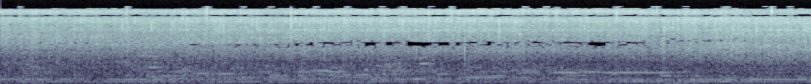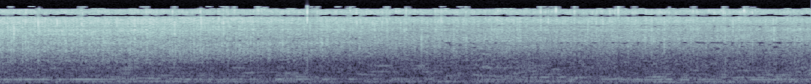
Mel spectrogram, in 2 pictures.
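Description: Chicken fajitas with peppers and onions sizzling on a hot cast-iron fajita skillet: a steady, even hiss that swells slightly about halfway through.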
